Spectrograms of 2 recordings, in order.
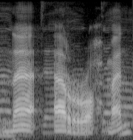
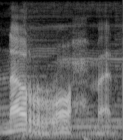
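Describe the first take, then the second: First: A separate 'a' vowel is voiced before 'r-Rahman'. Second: The words link with no vowel before 'r-Rahman'. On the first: The speaker calls it wrong. "Tidak dibaca na ar-Rahman" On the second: The speaker calls it right. "tetapi nar-Rahman. Alifnya tidak dibaca"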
